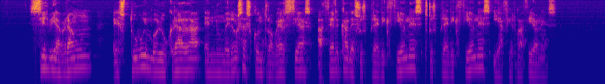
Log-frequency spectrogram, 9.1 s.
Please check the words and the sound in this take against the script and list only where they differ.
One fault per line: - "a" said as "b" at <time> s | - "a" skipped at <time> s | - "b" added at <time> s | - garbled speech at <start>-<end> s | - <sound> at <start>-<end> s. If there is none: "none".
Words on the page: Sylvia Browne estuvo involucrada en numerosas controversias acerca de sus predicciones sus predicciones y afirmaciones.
- dropout at 6.4-6.4 s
